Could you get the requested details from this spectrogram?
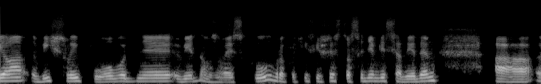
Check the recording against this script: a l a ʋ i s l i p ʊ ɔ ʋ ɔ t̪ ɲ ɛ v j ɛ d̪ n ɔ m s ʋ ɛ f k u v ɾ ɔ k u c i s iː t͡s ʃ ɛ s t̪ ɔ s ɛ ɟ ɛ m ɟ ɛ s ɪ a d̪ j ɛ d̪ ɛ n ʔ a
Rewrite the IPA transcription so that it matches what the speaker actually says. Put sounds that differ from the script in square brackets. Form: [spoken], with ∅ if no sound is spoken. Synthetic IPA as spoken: [ɛ] l a ʋ i [ʃ] l i p ʊ ɔ ʋ ɔ [d̪] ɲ ɛ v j ɛ d̪ n ɔ m [z] ʋ ɛ [s] k u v ɾ ɔ k u c i s iː t͡s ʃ ɛ s t̪ ɔ s ɛ ɟ ɛ m ɟ ɛ s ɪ a d̪ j ɛ d̪ ɛ n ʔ a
